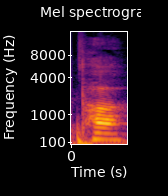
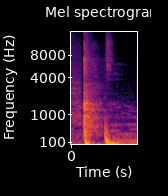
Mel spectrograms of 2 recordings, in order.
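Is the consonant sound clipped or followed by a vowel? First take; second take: with vowel; clipped. First: The sound has an extra vowel after it. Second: The sound is short, with no vowel after. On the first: The speaker calls it wrong. "you might say" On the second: The speaker calls it right. "whereas you really want to say"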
